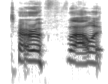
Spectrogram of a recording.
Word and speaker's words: terephthalic: Terephthalic acid and ethylene glycol. I know that it sounds like I'm pronouncing it wrong, but it's quite literally spelled TERETHALIC. Terephthalic.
